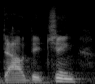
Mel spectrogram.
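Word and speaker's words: Tao Te Ching: secret teachings of the dao di ching pronounced dao de ching co-written by mantak chia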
